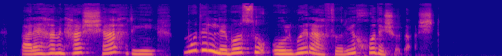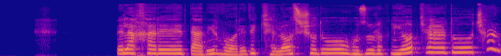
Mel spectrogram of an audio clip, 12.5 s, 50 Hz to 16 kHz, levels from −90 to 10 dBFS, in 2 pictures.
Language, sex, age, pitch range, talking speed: Persian, female, 50-69, 210-285 Hz, 105 wpm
